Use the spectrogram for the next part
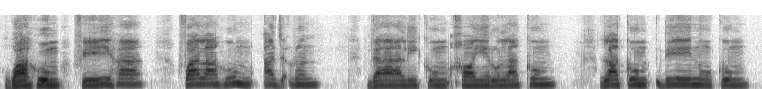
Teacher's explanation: Di mana idhar itu cara melafalkannya yang pertama mim atau tanwin sama ya, idhar halki, idhar syafawi maupun idhar mutlak itu sama cara melafalkannya. Yaitu masing-masing nun atau mim dibaca jelas, tempo bacaannya satu harokat dan tidak berdengung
